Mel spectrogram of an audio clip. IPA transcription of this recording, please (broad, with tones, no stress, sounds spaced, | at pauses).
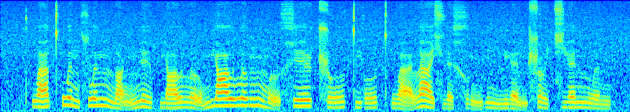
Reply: pʰ w ä˧˥ t̪ʰ w ə˥˩ n s w ə˥ n n̪ ɑ̰˨˩ ŋ n̪ e˥˩ ɪ̯ p j ɑ˧˥ ʊ̯ l ɤ̰˨˩ m j ɑ˥ ʊ̯ l ɤ˥ ŋ m ɤ̰˨˩ x e˥ ɪ̯ ʈ͡ʂ o˧˥ ʊ̯ t̪ j o˧˥ ʊ̯ t̪ʰ w ä̰˨˩ l ä˥˩ ɕ ɥ ɛ˩ x ʊ̰˨˩ ŋ i˥˩ n l j ɛ̰˨˩ n ʂ ɤ˥˩ t͡ɕ j ɛ˥ n l w ə˨ n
